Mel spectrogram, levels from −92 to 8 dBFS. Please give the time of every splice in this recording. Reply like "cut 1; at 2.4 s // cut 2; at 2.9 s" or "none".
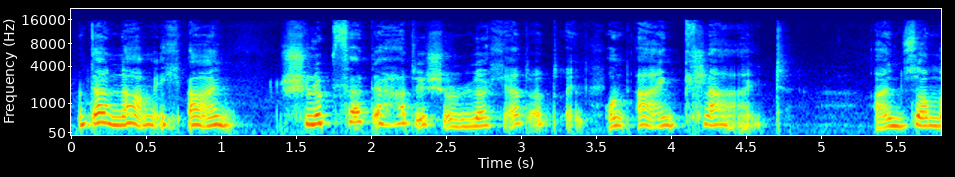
cut 1; at 3.4 s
